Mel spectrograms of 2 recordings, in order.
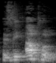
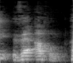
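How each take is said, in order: First: "The apple" with The as "thee"; "thee" before vowel. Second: "the apple" with the as "thuh"; mis-say "the apple" with an open "thuh"; wrong "the" demo. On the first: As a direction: model "The apple" correctly as thee-apple. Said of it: "ذي لما يجي قبلها حرف فاول". (نطق "The apple" صح، ذي مكسورة) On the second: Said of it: "ما أقولش the apple". (نطق "the apple" غلط، ذا مفتوحة) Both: Shown as a demonstration.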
